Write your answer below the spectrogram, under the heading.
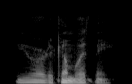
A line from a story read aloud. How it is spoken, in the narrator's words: said the hotel keeper softly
